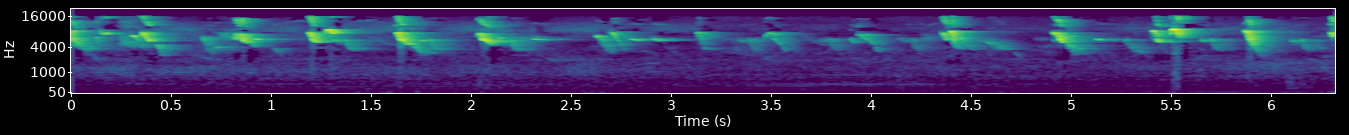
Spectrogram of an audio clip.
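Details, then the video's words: Coming out of molt, a russo saffron finch sings in contest with a canary played on another phone: clusters of piercing, high downslurred notes, roughly two per second, in irregular bursts with short pauses. "Canário da terra russo."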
